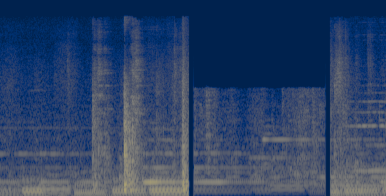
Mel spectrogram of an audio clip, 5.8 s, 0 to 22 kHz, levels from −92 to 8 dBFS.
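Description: At 2.83 s the input likely switched to a poorer device: after an 80 ms gap, the sound turns quieter and boxy, cut above 3.4 kHz, until 4.96 s.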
